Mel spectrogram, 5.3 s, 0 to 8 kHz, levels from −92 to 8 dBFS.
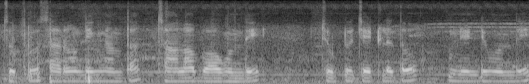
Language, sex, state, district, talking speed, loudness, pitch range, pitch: Telugu, male, Andhra Pradesh, Manyam, 115 wpm, -20 LUFS, 115-130 Hz, 115 Hz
